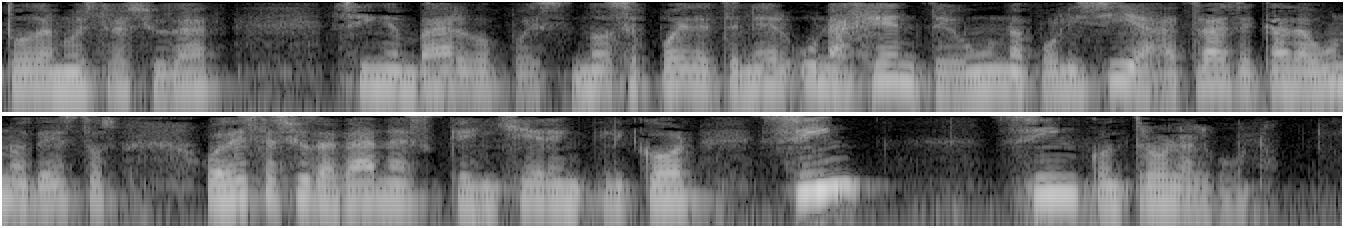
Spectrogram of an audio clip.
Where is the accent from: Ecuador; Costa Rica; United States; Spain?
Ecuador; Esa es la codificación que como ecuatorianas, es urgente revertir, es urgente cambiar.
